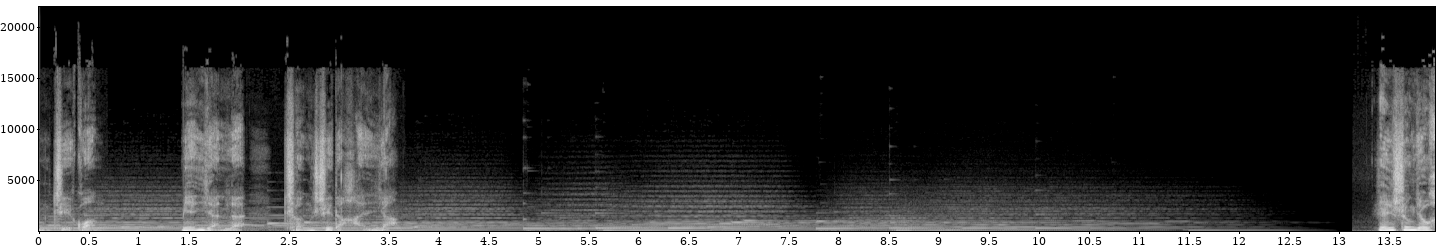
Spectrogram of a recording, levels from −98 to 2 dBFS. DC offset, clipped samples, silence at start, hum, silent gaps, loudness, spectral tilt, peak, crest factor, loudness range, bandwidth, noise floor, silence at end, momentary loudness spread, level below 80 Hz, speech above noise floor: under 0.1%; under 0.1%; 0 s; none; 12.98-13.13 s; -17 LUFS; -4 dB/octave; 0 dBFS; 20 dB; 21 LU; 16.5 kHz; -72 dBFS; 0 s; 26 LU; -34 dBFS; 57 dB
